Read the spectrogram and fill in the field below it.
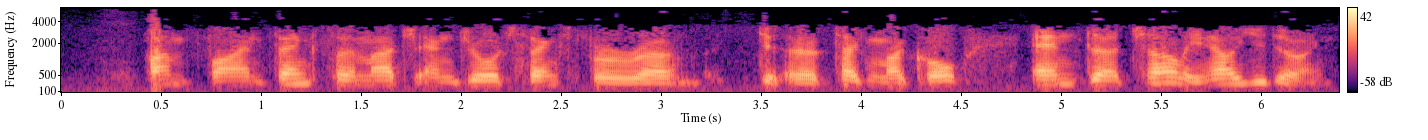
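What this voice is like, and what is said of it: New Zealand accent. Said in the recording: “He's got a New Zealand accent.”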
